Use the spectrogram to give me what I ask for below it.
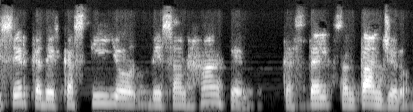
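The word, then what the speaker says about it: Castel Sant'Angelo: del castillo de sanangel Castel santangelo en italiano se dice exactamente eh c Sant ángelo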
